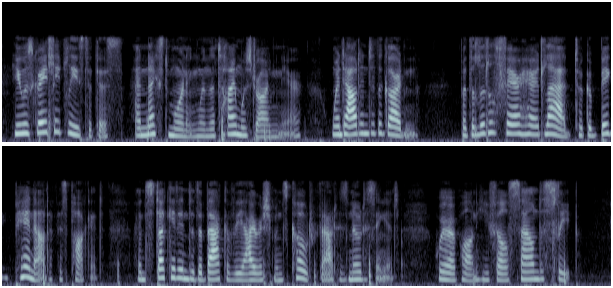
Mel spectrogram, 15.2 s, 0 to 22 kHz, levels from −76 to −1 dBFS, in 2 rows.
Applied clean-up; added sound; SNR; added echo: none; none; none; none.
